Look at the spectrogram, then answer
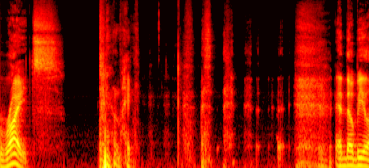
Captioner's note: laugh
